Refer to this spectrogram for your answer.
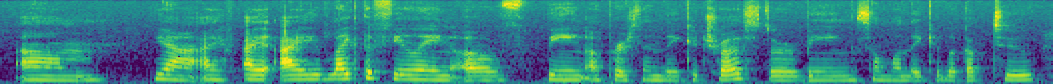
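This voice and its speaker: A woman at medium pitch speaks at a fairly slow pace with monotone, flat intonation and hardly any pauses. The recording is very clean, with a silent background. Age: 20s. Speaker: podcast guest, church catechist. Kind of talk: casual interview chat.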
